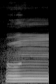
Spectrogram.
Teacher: নুন সাকিনের পর ইকফার হরফ যা আসছে, তাই গুন্নাহর সহিত গোপন করে পড়তে হবে। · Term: ইকফা গুন্না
